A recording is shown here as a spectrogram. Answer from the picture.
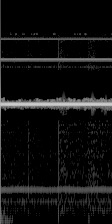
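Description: A single steady, high-pitched electronic beep tone, held unbroken at one pitch.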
